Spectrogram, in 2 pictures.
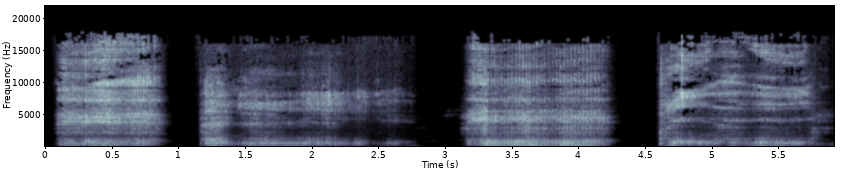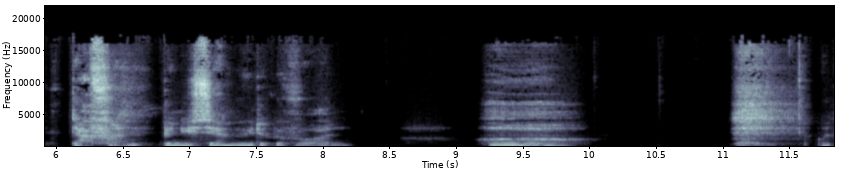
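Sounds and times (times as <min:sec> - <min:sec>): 
dog lying on a bed snoring loudly: 0:00.0 - 0:05.9
speech: 0:06.6 - 0:08.3, 0:09.2 - 0:10.0, 0:11.1 - 0:11.8.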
